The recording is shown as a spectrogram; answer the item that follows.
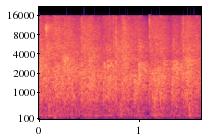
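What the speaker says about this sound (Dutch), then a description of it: "Ik vraag u warm applaus" Warm audience applause fills a Dutch TV studio during a political talk show, a steady dense wash of clapping from many hands throughout.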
